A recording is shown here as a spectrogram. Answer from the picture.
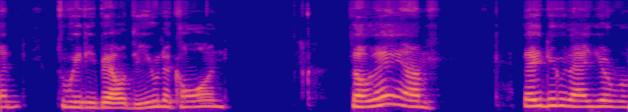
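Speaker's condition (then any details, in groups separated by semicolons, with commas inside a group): Cerebral palsy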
